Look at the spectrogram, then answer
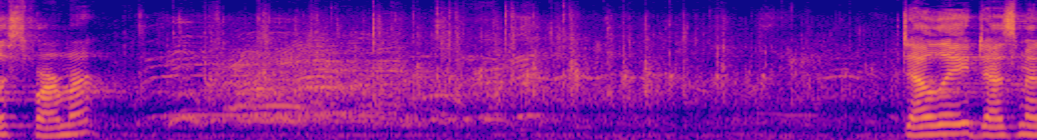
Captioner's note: audience cheers and applause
